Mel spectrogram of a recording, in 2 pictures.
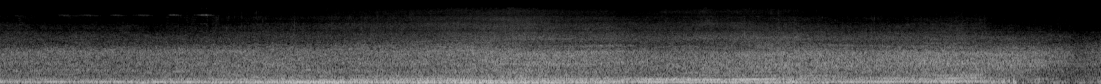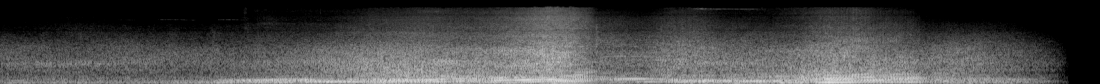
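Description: Bugatti Veyron's quad-turbo W16 engine running at low revs amid street traffic. After a cut about eleven seconds in, it is louder, revving up and down several times as the car accelerates past, and it fades out just before the end.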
